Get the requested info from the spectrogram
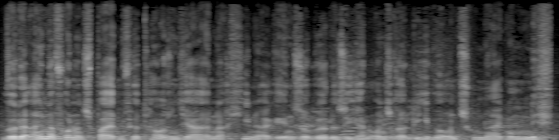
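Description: An actor playing a tipsy, theatrical admirer in a radio drama, declaiming in a florid manner. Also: male voice, mid-range voice, sing-song, quick pace, darkish tone, lightly acted. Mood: grandiloquent.

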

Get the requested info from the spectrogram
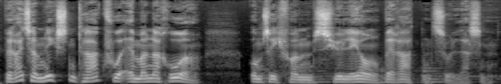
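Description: A man narrating a literary radio play in a composed, measured manner. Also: mid-range voice, lively intonation, a little mellow, no room sound, clean studio sound, close to an everyday voice.

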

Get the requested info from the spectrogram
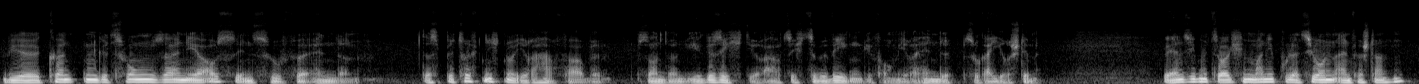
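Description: An actor playing a grave, authoritative conspirator in a radio drama, speaking formally and deliberately as he questions a recruit. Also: low voice, expressive, gravelly, breathy edge, no room sound, phone-quality sound, full character voice. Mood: stern questioning. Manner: formal, deliberate, coolly interrogating. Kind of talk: 1970s German radio drama acting. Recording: thin, band-limited old radio play recording.

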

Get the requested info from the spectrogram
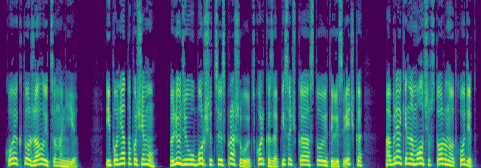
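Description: A man reading a loud, pushy, gossiping church choir director who talks fast and shrieks. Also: dry recording, studio quality. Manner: shrill, rapid, pushy. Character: loud nosy church choir director, middle-aged woman.

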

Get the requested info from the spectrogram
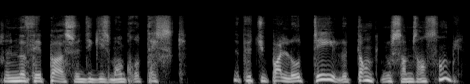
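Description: A man's voice: mid-range voice, animated, fairly quick, breathy edge, dry recording, clean studio sound. A man doing a prim, indignant old aunt. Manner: indignant, sharp-tongued. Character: prim, irritable older aunt.

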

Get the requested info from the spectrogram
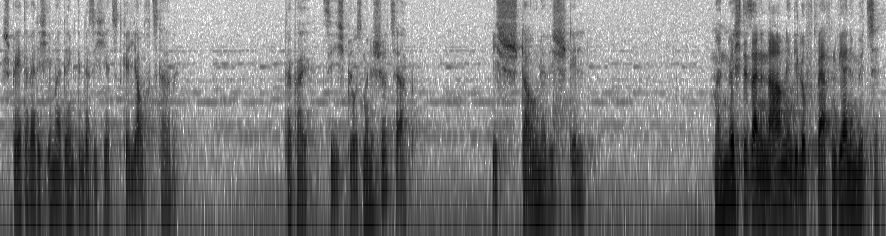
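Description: An actor playing an earnest, dreamy young carpenter's apprentice, speaking in an expressive, declamatory stage manner. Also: male voice, mid-range voice, unhurried, long pauses, soft background music, natural voice. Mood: elated, dreamy. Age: young adult. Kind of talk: theatrical stage acting. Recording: reverberant theatre hall.

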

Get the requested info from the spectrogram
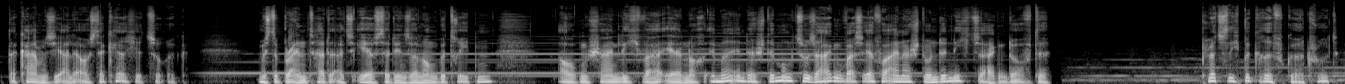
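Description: A male narrator with a fairly low, gravelly voice delivers literary prose for a radio drama. Music plays clearly behind him.

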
